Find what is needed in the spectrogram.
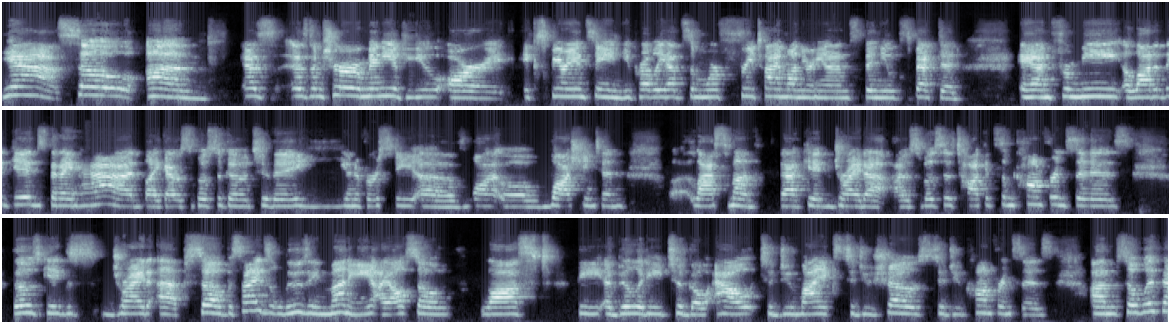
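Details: Stuttering in an adult woman speaking spontaneously; she says most of her stutters are repetitions, sometimes blocks.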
